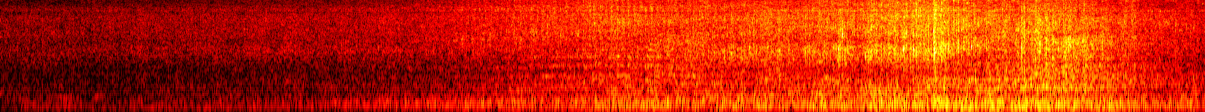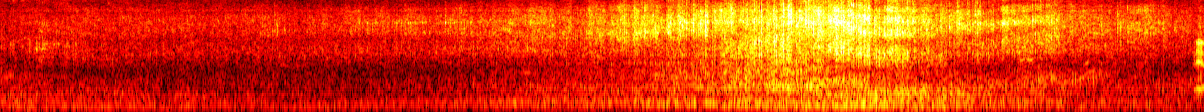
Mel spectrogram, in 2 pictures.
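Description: Military vehicle engines passing along a dirt track, rising to a loud peak about ten seconds in, fading, then rising to a second peak near the end as another pass goes by.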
